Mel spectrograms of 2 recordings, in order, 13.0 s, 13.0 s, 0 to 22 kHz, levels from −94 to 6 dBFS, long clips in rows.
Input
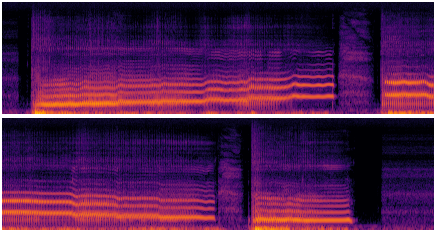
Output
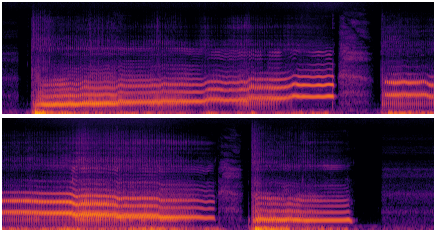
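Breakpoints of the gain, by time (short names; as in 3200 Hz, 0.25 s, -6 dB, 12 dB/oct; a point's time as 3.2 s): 3.87 s -3 dB
4.92 s +4 dB
5.73 s -7 dB
6.49 s -7 dB
7.53 s +4.5 dB
8.7 s +4.5 dB
9.38 s -3 dB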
